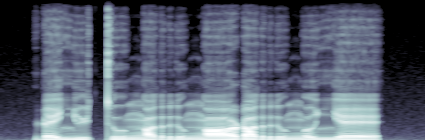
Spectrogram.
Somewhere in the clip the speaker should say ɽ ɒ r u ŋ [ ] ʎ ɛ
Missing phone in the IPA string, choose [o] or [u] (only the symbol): o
